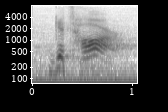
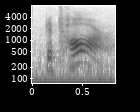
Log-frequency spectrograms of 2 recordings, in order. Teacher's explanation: The accent's kind of weird. It's on the second syllable.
